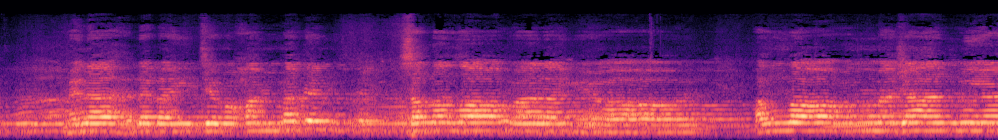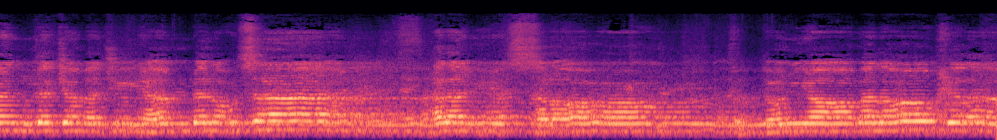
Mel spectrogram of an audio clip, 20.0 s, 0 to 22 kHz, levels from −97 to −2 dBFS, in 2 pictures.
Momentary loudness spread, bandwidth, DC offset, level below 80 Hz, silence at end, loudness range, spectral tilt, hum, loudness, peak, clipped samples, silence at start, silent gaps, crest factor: 11 LU; 12.5 kHz; under 0.1%; -70 dBFS; 0 s; 3 LU; -6 dB/octave; none; -19 LUFS; -2 dBFS; under 0.1%; 0 s; none; 16 dB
